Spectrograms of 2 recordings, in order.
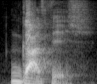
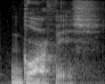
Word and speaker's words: garfish: We had, in Louisiana, we pronounce it godfish. Well, in other states, y'all pronounce it garfish.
